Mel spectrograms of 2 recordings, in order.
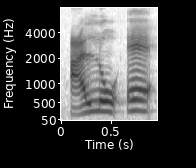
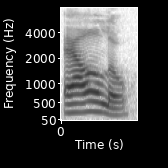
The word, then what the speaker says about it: aloe: 알로에, 코코아, 카페인, 네, 제가 요 부분 같은 경우는요, 발음을 보시면은 aloe, 알로에 아니고 aloe.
